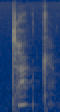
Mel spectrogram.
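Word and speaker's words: tak: It is tuck which simply means thank you.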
